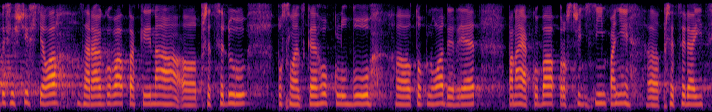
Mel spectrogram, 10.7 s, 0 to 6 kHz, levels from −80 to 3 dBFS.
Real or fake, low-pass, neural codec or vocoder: fake; 5.4 kHz; vocoder, 22.05 kHz, 80 mel bands, HiFi-GAN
